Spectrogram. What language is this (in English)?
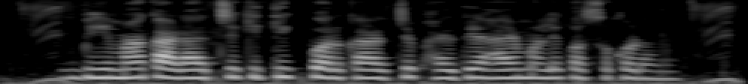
Marathi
